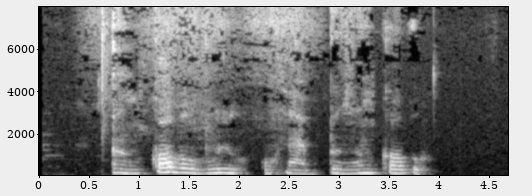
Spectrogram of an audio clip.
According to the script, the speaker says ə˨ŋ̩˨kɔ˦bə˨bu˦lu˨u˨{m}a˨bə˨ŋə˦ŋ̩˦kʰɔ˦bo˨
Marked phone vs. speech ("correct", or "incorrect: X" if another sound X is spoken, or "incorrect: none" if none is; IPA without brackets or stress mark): incorrect: n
